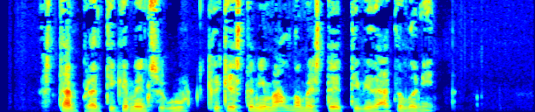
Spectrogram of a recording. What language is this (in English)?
Catalan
